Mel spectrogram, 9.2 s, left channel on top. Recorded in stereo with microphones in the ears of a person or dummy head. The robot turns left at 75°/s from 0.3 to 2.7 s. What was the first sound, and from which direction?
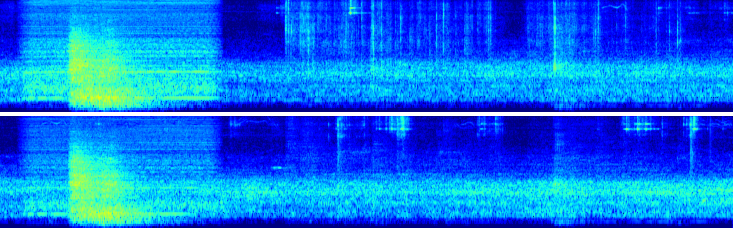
A zipper, 135° left.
